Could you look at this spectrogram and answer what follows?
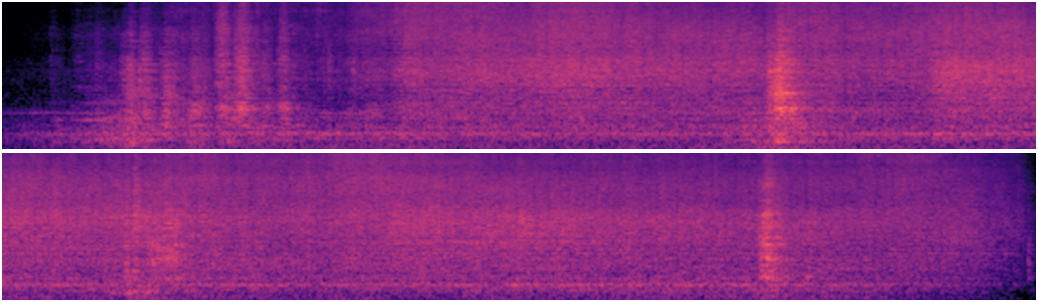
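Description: A steady hiss that swells in over the first few seconds, with three sharp pops about five, eight and twelve seconds in, fading out at the very end.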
